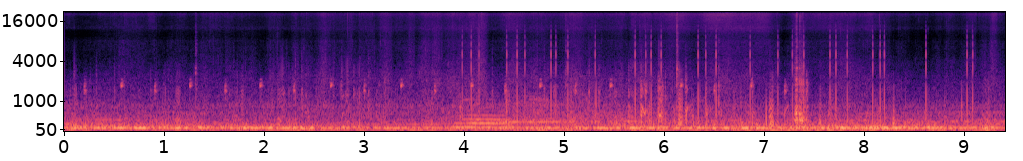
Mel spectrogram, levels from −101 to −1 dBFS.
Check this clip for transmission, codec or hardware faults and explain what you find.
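One hardware-type fault is present: a train of clicks.

From 3.98 s to 9.09 s, a sharp, repeated ticking sits on top of the audio, about 5.7 clicks per second at an uneven pace, around 30 in all. The clicks share much the same shape and stand out clearly, peaking roughly 15 dB above the underlying sound. The likely cause is an external pulse source, such as interference from nearby equipment or a faulty connection or power supply, injecting brief spikes into the signal path.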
